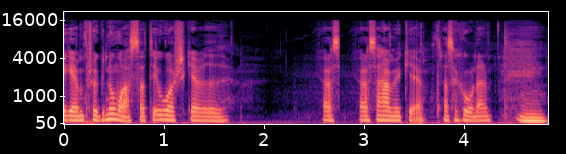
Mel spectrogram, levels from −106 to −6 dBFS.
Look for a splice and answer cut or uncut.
cut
